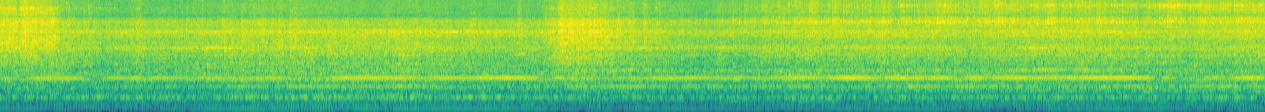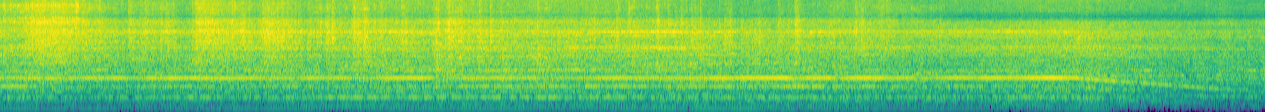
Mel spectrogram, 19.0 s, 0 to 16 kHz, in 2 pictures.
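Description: A 3 HP pulverizer grinding cotton seed for cattle feed, its motor and beater running with a steady high whine over a low hum. Near the end the whine falls in pitch as the machine winds down.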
